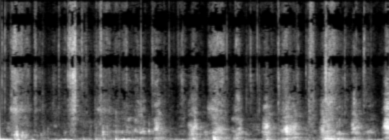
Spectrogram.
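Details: Two Miniature Bull Terriers wrestling together, giving brief scattered growls and whines among low thuds and scuffling of bodies, with no steady rhythm.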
